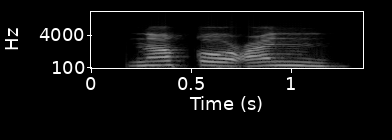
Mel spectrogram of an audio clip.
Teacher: قاف پر قلقلہ کیا، عین کو واضح کیا، نون کو باریک رکھا اور اینڈ پر تنوین کی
